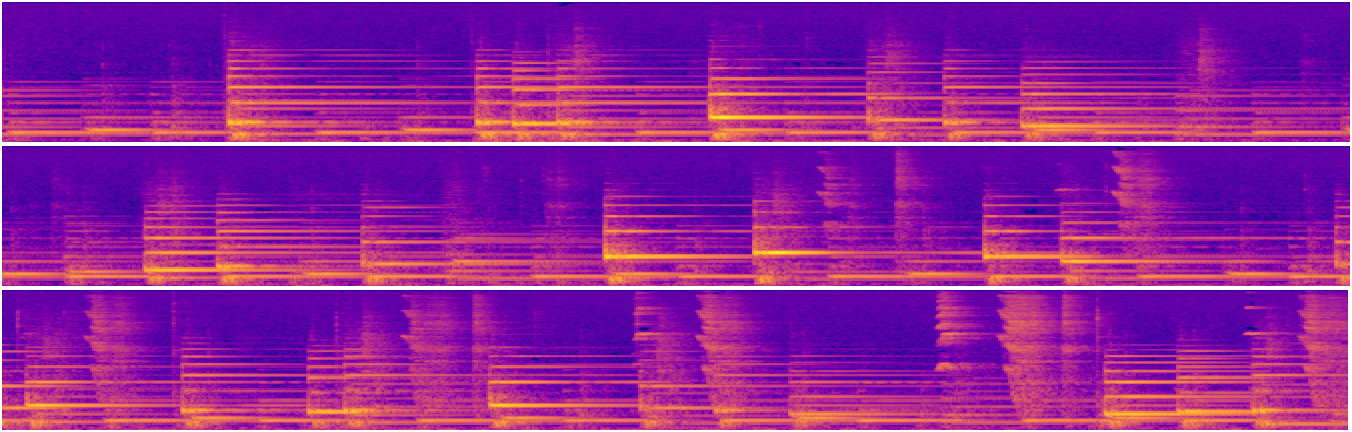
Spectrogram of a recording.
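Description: Piano playing a steady, flowing broken-chord accompaniment in A minor, its bass note shifting under the chord, with right-hand notes moving over it.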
